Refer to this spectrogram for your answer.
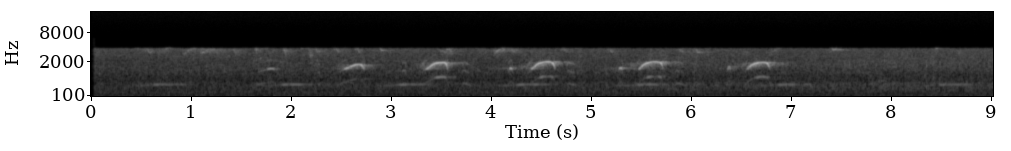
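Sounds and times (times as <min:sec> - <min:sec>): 
Callipepla californica: 0:01.6 - 0:07.2.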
